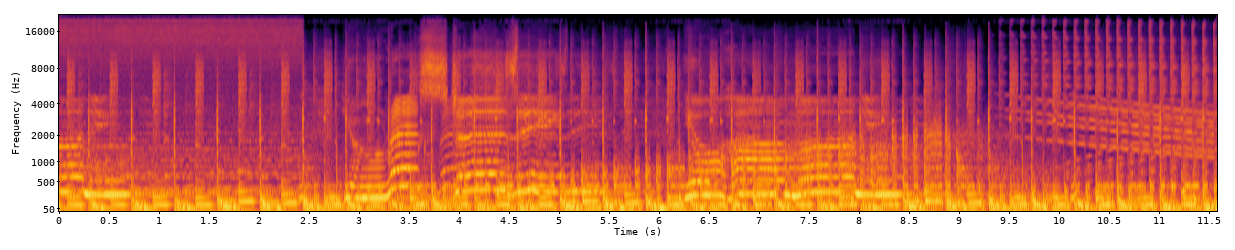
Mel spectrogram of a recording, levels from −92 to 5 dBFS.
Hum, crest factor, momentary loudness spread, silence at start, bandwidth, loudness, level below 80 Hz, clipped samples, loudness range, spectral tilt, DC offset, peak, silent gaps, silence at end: none; 10 dB; 4 LU; 0 s; over 20 kHz; -13 LUFS; -18 dBFS; under 0.1%; 2 LU; -5.5 dB/octave; 4%; -2 dBFS; none; 0 s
